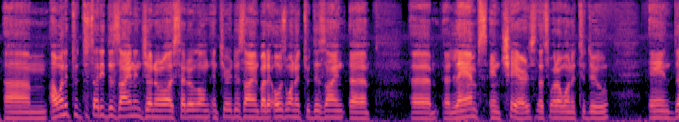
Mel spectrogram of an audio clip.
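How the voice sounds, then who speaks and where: A Tunisian bartender in his thirties, a native Arabic speaker, guests on a casual podcast and tells stories with energy, acting out things he once said and restarting often. His voice is a touch higher than most men's.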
